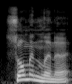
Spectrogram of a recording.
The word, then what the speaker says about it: Suomenlinna: Pronounced S-W-O-M-E-N L-I-N-N-A. Suomenlinna is a sea fortress on eight islands just off the coast of Helsinki.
